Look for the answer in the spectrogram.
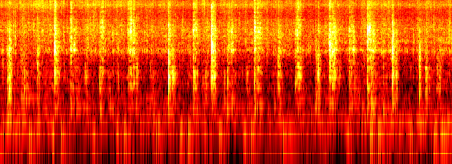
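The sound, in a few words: potatoes and carrots frying with garlic in a pan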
